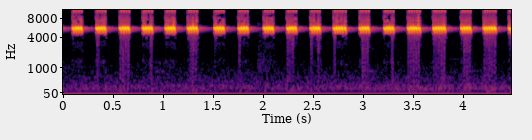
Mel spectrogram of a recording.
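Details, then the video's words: Rhythmic chirps from a male cricket in summer evening: evenly spaced, sharp, high notes repeating roughly four times per second against complete quiet. "Cricket Chirping Sound Effect"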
